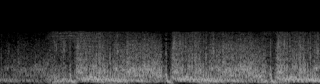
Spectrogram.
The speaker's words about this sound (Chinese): 炮声隆隆，硝烟弥漫，巴顿在第二次世界大战中表现不凡。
